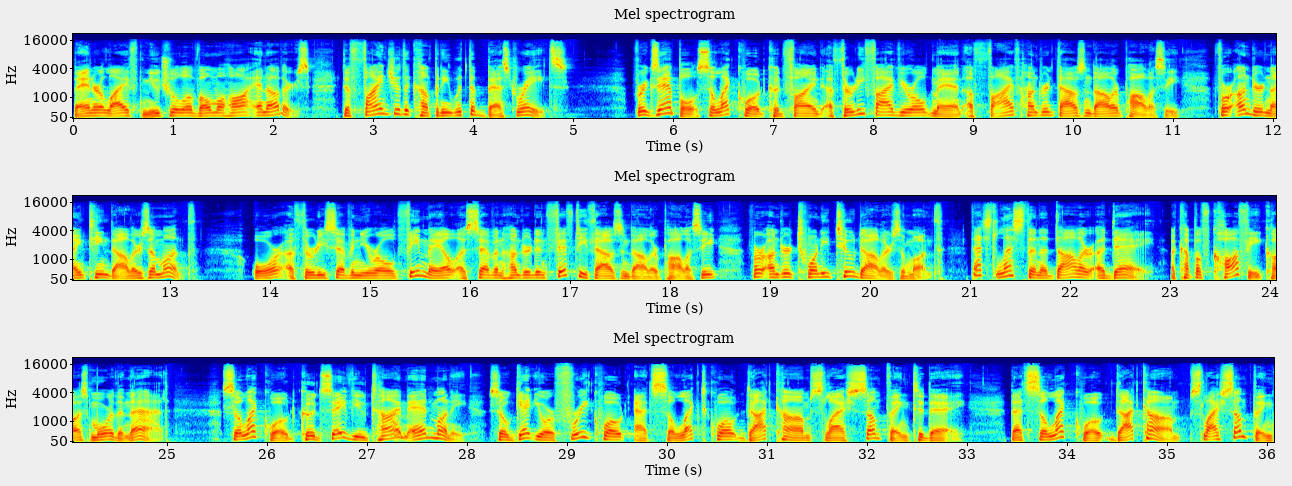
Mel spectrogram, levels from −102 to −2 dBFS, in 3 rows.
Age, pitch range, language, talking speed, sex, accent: 50-69, 110-150 Hz, English, 130 wpm, male, American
